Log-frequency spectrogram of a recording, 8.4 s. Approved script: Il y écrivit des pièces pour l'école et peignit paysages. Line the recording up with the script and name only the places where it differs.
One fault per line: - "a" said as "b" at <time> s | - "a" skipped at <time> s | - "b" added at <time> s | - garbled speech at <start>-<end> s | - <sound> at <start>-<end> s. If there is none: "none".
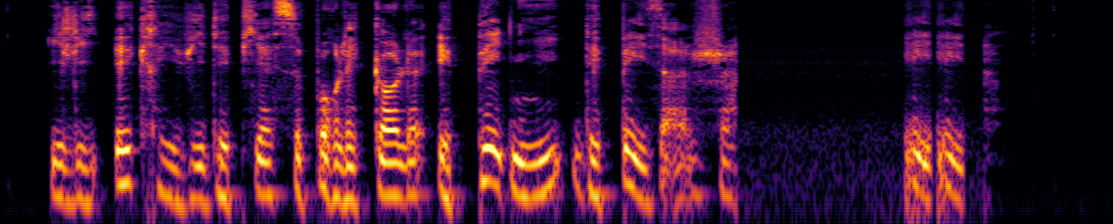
- "des" added at 4.3 s
- laugh at 6.8-7.3 s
